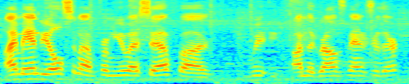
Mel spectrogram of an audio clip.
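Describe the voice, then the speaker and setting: A man's voice: on the high side, fairly even intonation, fairly quick, a bit bright, soft background music. A middle-aged man, a grounds manager, giving a casual outdoor testimonial. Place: outdoors at a trade expo. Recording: noisy outdoor expo ambience.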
